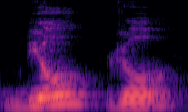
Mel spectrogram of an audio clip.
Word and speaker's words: bureaucracy: Next word, bureaucracy, and the pronunciation is bureaucracy, and the spelling is Bureaucracy.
